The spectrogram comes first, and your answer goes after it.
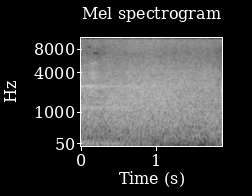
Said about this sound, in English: Minutes later, it's pounded by a vertical wall of water.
